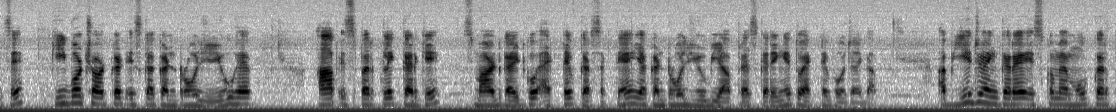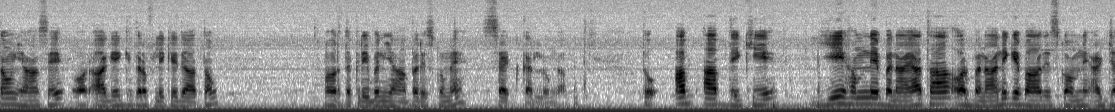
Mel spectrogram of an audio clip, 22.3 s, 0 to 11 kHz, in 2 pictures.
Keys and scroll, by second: 18.8 ctrl+-.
